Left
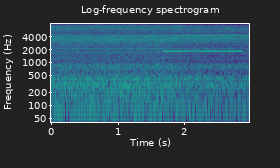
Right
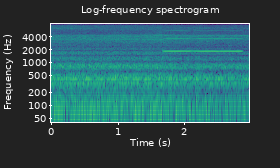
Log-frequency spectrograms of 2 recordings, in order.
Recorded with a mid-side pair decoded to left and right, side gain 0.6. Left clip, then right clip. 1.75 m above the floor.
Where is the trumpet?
45° right.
